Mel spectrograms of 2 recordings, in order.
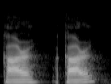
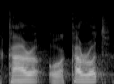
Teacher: But a car or a carrot, the tongue almost doesn't touch. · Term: approximant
